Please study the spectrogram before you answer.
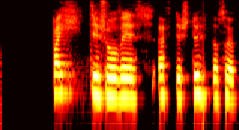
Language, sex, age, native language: Icelandic, male, 13, Icelandic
